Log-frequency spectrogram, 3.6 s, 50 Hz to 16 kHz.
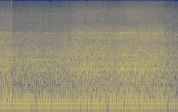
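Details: Engine jump-started with a DeWalt DXAEPS14, idling after the alternator check showed alternator good and battery solid: a steady, even low rumble with no knocks, misses or whine. Normal, healthy idle.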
